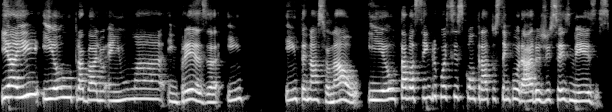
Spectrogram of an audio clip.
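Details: Adult woman who stutters; stuttering.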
